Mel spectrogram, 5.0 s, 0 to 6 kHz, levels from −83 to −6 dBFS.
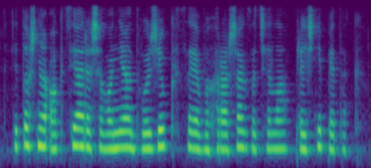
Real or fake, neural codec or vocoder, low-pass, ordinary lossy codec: real; none; 5.4 kHz; AAC, 48 kbps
